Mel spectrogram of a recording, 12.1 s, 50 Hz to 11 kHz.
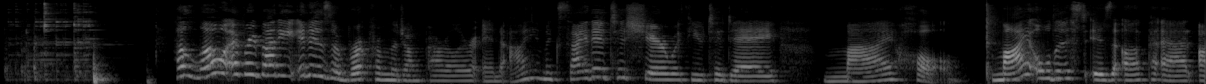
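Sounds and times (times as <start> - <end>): copper mugs clinking: 0.0 - 1.3.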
